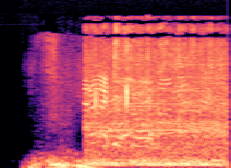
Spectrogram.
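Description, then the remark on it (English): A street crowd roars and cheers at naked bicyclists riding down the street, with steady, dense voices and hubbub, starting after a brief low rumble and swelling abruptly into a continuous loud wash of noise. “Here we are, the naked bicyclists making their way down the street to the cheering throngs.”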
